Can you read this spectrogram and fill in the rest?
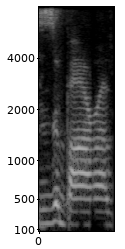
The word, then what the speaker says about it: Zibara: It's Zibara, but you're Zibara. Close enough.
